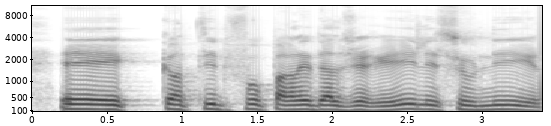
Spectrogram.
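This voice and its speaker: A man's dark, mellow voice, fairly high in pitch, with ordinary pitch variation and a very slow pace. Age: 80s+. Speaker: Algerian War veteran. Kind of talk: interview answer. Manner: hesitant, reflective.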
